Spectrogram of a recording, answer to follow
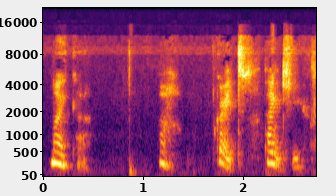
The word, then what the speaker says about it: Micah: Ah, my name is pronounced like Michael but without the L at the end. Micah.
